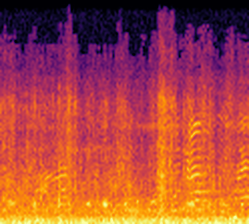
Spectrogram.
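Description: Steady rumble of a bicycle rolling along a paved path, with wind on the microphone, and a few faint short high chirps over it.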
